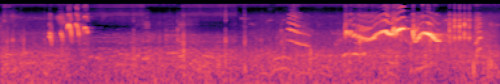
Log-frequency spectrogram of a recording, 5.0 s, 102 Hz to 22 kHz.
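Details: A captive superb starling at Newquay Zoo in 2014 sings a rambling mix of high chatters, chirps and sweeping whistles that rise and fall, with faint background noise.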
